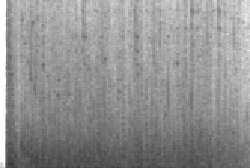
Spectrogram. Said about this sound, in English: As a loud gong rings, the farmers run from their homes just before a powerful earthquake brings the buildings crashing to the ground.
